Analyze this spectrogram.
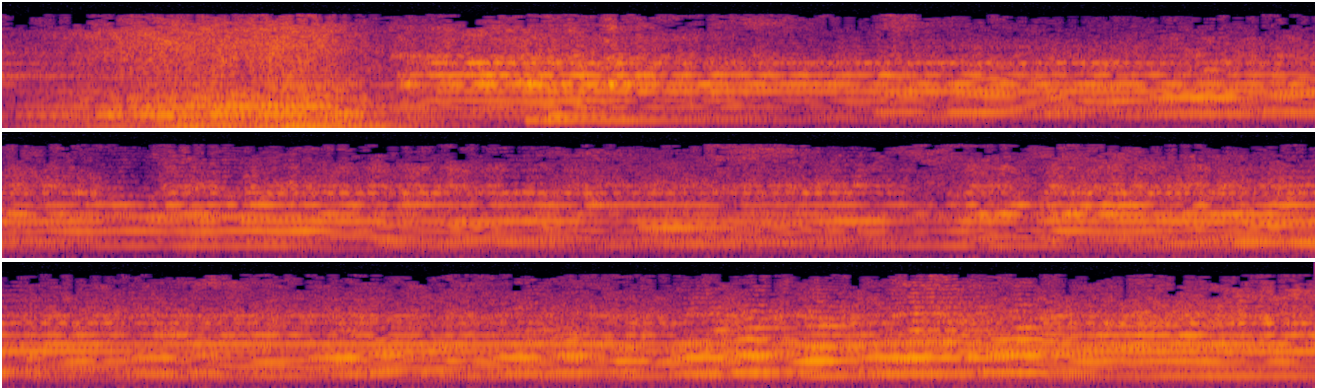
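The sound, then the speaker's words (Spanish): A hermitage bell rings out over soft, sustained orchestral music evoking a peaceful mountain setting, its steady partials hanging in the air after a low, swelling opening, with no voices present. “para hacer todavía más pacífica la evocación de este clima montañés, una campana eventualmente de una ermita se deja oír.”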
